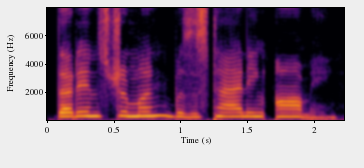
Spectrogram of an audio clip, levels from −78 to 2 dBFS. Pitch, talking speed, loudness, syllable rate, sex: 275 Hz, 160 wpm, -16 LUFS, 5.1 syllables/s, female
